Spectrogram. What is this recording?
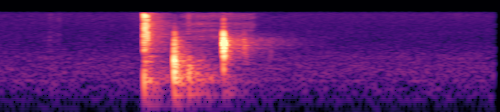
The cue ball impacting with other billiard balls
